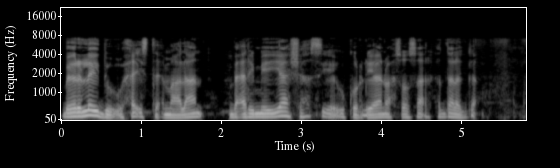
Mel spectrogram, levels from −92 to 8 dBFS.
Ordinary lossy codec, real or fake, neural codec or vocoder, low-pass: none; real; none; 7.2 kHz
